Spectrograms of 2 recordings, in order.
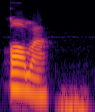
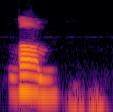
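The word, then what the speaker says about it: قام: প্রথমত তারা কফকে প্রায় বাংলা গয়ের মতো উচ্চারণ করে থাকেন, তবে একেবারেই গয়ের মতো উচ্চারণ করেন না। যেমন বিশুদ্ধ আরবি ভাষায় কমা, কমা, কমা মানে সে দাঁড়ালো।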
